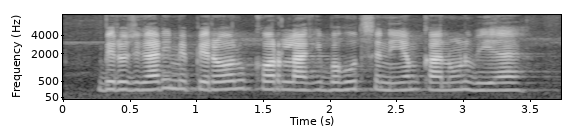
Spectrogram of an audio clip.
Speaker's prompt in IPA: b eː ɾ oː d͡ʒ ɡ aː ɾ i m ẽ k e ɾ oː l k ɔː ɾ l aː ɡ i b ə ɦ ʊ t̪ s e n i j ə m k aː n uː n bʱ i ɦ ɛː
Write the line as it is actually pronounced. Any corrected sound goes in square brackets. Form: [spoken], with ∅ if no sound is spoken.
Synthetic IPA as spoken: b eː ɾ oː d͡ʒ ɡ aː ɾ i m ẽ [p] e ɾ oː l k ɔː ɾ l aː ɡ i b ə ɦ ʊ t̪ s e n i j ə m k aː n uː n bʱ i ɦ ɛː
